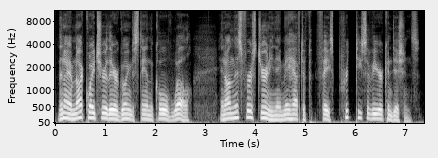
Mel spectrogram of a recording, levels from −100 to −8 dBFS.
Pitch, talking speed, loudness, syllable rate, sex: 140 Hz, 220 wpm, -16 LUFS, 5.6 syllables/s, male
